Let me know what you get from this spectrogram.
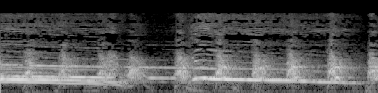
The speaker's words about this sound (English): She posted a video of her dogs getting in on the singing. Take a listen.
